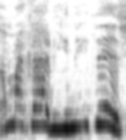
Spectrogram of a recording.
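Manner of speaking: mock frantic, very high, panicked freak-out. Retelling her mother's reaction when her water broke, imitating her mother panicking. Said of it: "she starts freaking out".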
